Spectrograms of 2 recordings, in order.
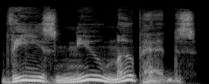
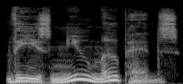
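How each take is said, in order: Both takes have the same delivery.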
